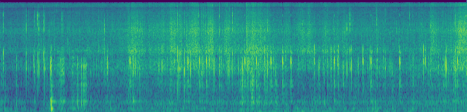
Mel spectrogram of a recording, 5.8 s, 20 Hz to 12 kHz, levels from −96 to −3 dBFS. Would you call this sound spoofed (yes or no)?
no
